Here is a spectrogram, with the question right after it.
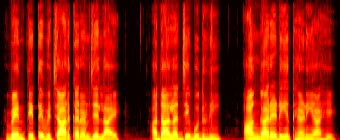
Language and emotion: Sindhi, neutral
